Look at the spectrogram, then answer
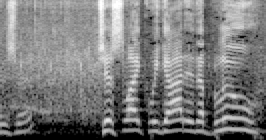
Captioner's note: applause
